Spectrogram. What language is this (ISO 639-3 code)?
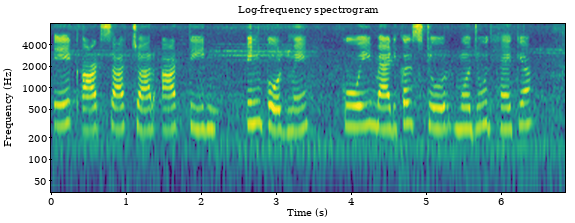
urd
